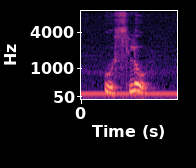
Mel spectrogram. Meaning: Oslo (a county and municipality, the capital city of Norway)
- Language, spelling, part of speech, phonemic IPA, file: Swedish, Oslo, proper noun, /²ʊslʊ/, Sv-Oslo.ogg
